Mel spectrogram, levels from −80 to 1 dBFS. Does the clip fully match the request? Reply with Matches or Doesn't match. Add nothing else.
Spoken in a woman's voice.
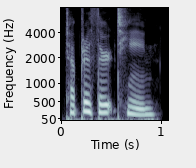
Matches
